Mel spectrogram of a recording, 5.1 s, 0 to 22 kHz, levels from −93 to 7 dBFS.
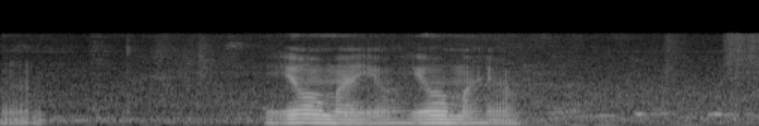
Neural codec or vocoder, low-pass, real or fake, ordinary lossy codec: none; 7.2 kHz; real; none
